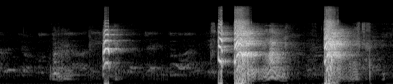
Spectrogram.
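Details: Dwarf Pomeranian named Chanel giving three sharp, high yapping barks spaced about a second apart, the later ones rough and bursting, with a woman talking in Italian between them.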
